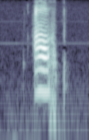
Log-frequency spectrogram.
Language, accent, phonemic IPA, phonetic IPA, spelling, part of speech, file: Armenian, Eastern Armenian, /ɑχp/, [ɑχp], աղբ, noun, Hy-աղբ.ogg
- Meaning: 1. garbage, trash, rubbish 2. feces, excrement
